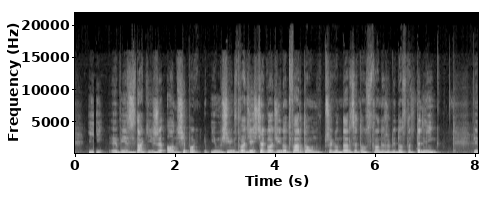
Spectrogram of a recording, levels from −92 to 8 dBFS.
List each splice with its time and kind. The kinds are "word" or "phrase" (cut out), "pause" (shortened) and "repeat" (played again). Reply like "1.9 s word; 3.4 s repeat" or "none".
0.9 s word; 1.2 s word; 2.7 s phrase; 3.2 s phrase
